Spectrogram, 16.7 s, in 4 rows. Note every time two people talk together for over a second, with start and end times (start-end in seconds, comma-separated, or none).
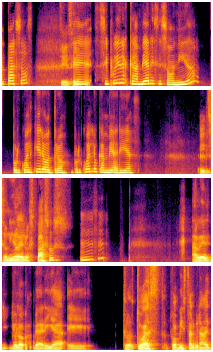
none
